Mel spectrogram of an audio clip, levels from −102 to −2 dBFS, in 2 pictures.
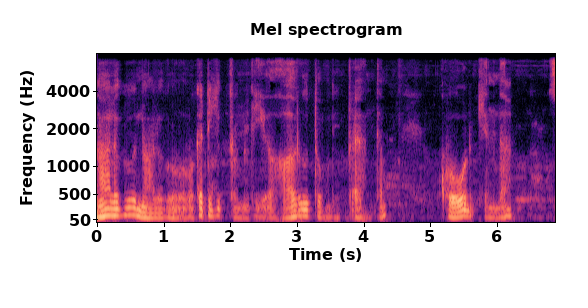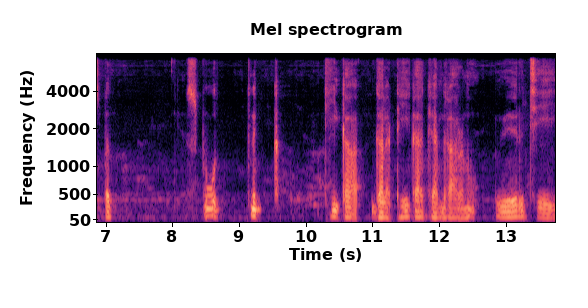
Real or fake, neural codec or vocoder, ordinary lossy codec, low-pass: fake; codec, 16 kHz in and 24 kHz out, 1.1 kbps, FireRedTTS-2 codec; none; 7.2 kHz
